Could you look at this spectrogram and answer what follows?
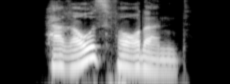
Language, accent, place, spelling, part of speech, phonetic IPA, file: German, Germany, Berlin, herausfordernd, verb, [hɛˈʁaʊ̯sˌfɔʁdɐnt], De-herausfordernd.ogg
- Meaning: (verb) present participle of herausfordern; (adjective) challenging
